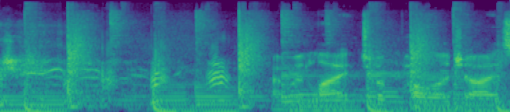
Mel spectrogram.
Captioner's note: laughing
